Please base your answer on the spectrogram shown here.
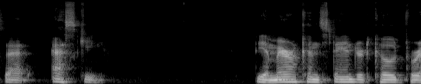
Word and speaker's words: ASCII: We pronounce that ASCII.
